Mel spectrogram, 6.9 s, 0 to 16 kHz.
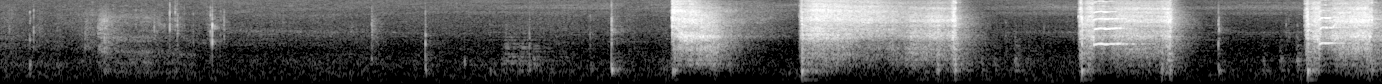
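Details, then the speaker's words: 4L60E transmission during a DIY rebuild with Sonnax upgrades: a compressed-air check on the clutch piston after installing and forming the Teflon seals gives four sharp blasts that cut off cleanly with no lingering hiss. The seals are good. "See that? Sounds real good. You hear that? Okay, so that's how you know they're good."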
